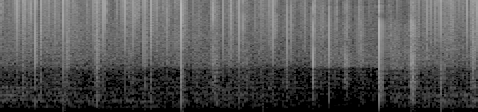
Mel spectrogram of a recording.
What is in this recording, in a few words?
Cracklature, sparse soundscape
